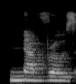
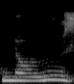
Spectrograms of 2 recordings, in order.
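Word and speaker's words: Norooz: on a personal level i've stopped spelling nevros a certain way and i spell it no ruse now and i'm saying it differently sometimes i still see more rules i spell it n-o-r-o-o-z which is one of the accepted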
